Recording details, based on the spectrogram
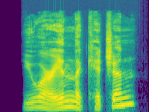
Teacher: a statement with a rising tone becomes a question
